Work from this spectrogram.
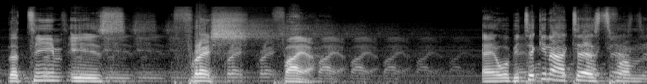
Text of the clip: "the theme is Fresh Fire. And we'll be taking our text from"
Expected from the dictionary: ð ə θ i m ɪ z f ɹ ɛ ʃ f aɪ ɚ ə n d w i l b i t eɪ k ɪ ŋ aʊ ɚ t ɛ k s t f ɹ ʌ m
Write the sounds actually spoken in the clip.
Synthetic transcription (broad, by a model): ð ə t i m ɪ z f ɹ ɛ ʃ f aɪ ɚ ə n w i l b i t eɪ k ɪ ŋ aʊ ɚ t ɛ s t f ɹ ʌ m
